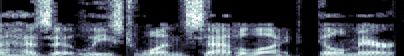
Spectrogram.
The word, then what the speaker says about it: Ilmarë: at least one satellite ill merit stress on the first syllable Quenya ilmar or VAR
